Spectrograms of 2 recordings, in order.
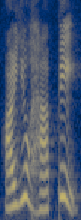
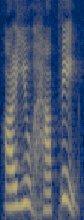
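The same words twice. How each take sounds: The two takes are said the same way.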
